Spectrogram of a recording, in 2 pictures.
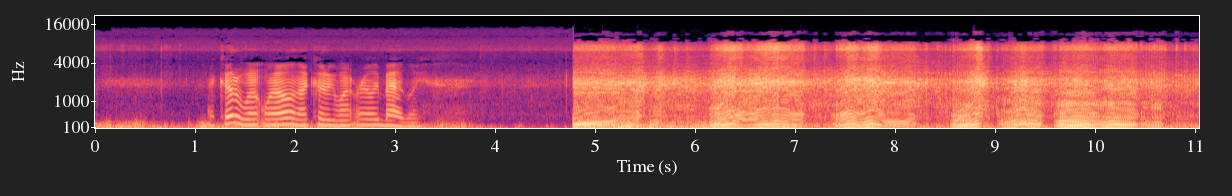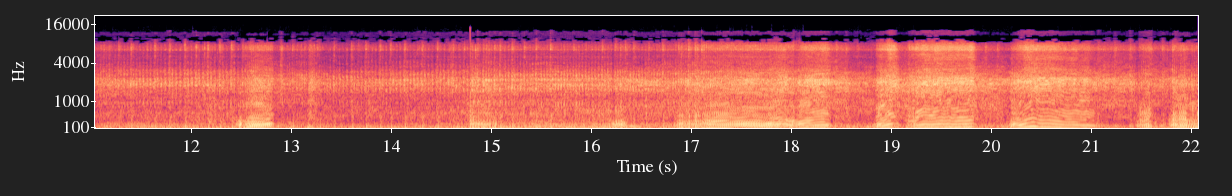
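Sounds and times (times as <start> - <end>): dirt bike engine revving: 4.8 - 22.0.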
